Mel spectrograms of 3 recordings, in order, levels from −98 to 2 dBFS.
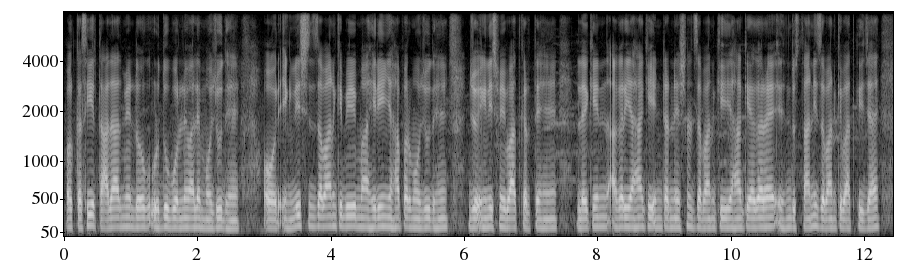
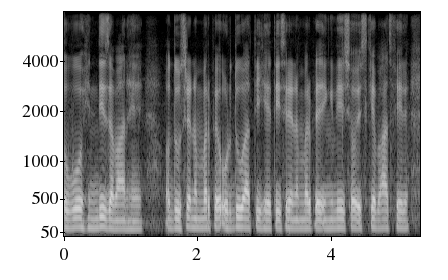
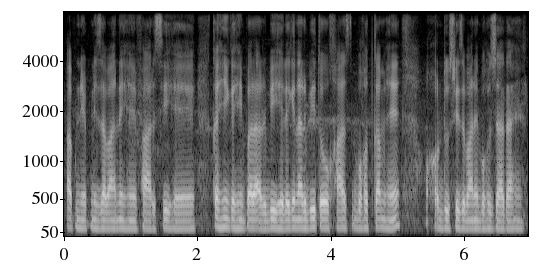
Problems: background sounds at intervals, background conversations at intervals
